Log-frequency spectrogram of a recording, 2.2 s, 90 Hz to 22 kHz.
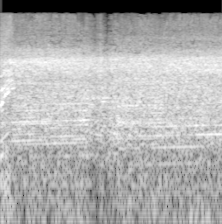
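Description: Ford Escort Mk2 rally car's Pinto four-cylinder engine running hard at speed, heard from inside the cabin together with road and wind noise, with a brief dip in level about a second in.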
